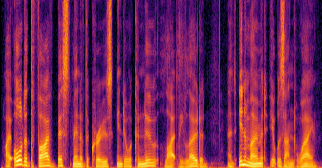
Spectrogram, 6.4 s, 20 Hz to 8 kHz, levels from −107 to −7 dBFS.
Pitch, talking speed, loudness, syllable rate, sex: 120 Hz, 205 wpm, -18 LUFS, 5.5 syllables/s, male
